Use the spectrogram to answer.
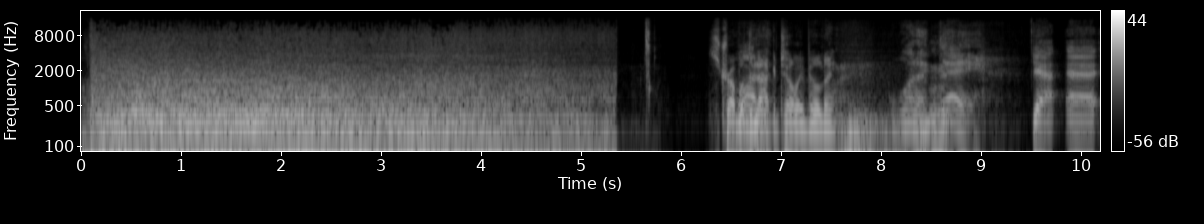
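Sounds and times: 
car engine roaring: 0.0s - 5.4s
speech: 6.4s - 10.1s.

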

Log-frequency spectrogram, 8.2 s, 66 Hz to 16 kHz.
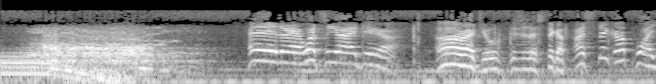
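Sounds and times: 
truck engine pulling a trailer roaring on a road: 0.2s - 2.9s
speech: 4.2s - 8.1s.

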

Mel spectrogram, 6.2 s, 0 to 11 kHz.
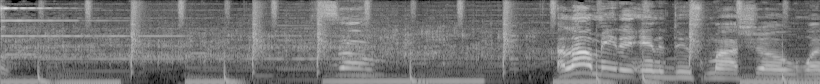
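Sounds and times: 
small bell ringing: 0.0s - 2.8s
speech: 2.5s - 3.0s, 4.2s - 6.1s.

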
